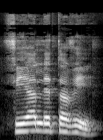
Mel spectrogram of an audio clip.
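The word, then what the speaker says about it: фиолетовый: ফিয়ালেতাভি, ফিয়ালেতাভির অর্থ হবে ভায়োলেট, উচ্চারণ হবে ফিয়ালেতাভি।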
